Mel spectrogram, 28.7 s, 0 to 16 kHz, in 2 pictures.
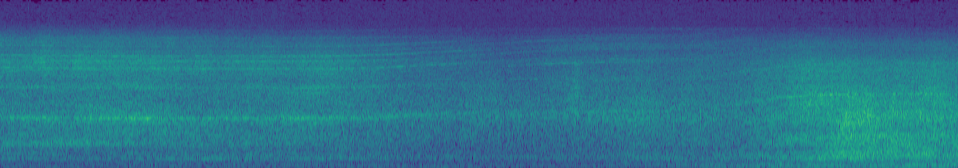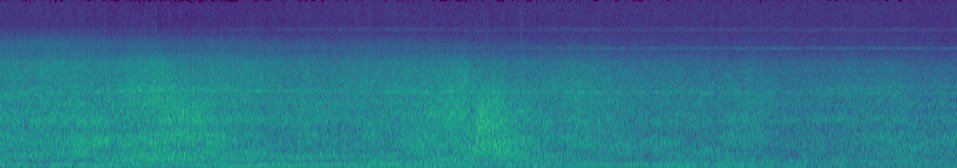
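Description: Boeing 717-200's two rear-mounted Rolls-Royce BR715 turbofans departing. A jet whine sinks slightly in pitch over the first several seconds. Then the engine roar builds about eleven seconds in, stays loudest with a pulsing rumble for roughly ten seconds, and eases a little near the end.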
